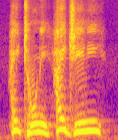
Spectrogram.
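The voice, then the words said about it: Imitates another person's voice. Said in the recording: “my impersonation of Bill Daly ... Very good ... that was spot on”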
